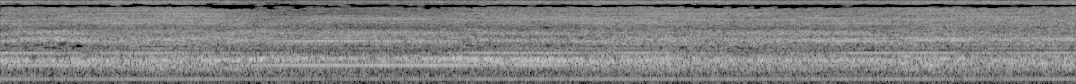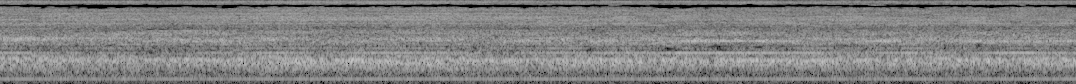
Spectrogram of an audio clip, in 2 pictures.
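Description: A handheld electric hot-air tool running steadily, blowing across wet alcohol ink on paper to push the ink around. It makes an even whoosh over a steady low hum.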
